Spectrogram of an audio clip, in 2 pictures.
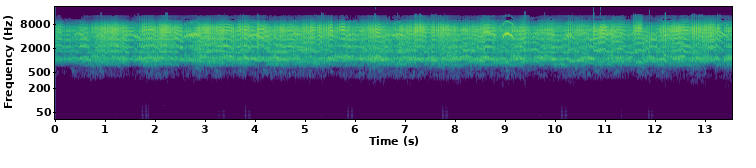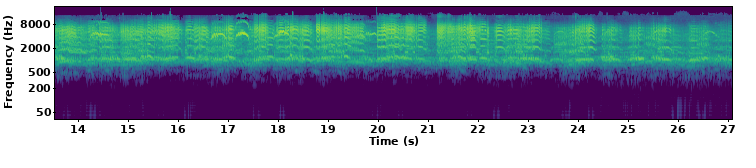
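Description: A common crane flock calls in a dense, continuous, loud clamor, with occasional thin, high juvenile whistles rising above the adults' overlapping bugling throughout.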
